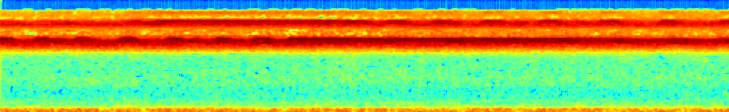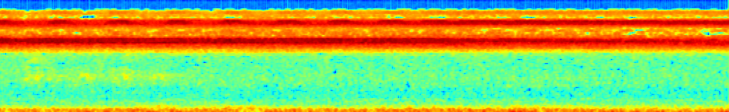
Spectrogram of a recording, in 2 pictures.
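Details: Cicadas in summer woods beneath the forest canopy, giving a steady, unbroken high-pitched buzzing drone in two bright bands that never pauses through the clip, over a constant low rumble resembling wind or distant traffic.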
